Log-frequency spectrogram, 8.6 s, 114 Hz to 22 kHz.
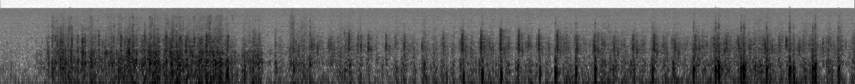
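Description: Fingertips tap and scratch the printed surface of a flat rectangular cardboard product box for 100 LED string lights, apparently with its contents inside. A soft, dense scratching rustle opens the clip, then gives way to quick, light, dull taps that patter irregularly at about four per second. Each tap is short and dry with almost no ring.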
